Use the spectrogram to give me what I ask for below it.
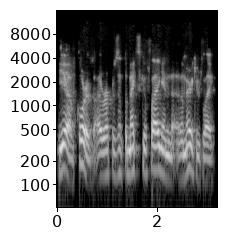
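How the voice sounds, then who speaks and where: A man's voice: medium pitch, quick pace, breathy edge, dry recording, lo-fi sound. A young man, a boxer, giving informal, plain-spoken answers in a casual interview.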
